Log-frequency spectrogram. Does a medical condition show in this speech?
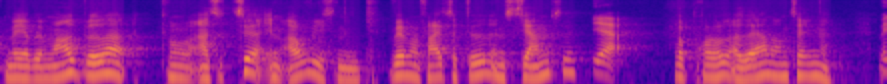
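Yes: muscular dystrophy (muskelsvind); hereditary.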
